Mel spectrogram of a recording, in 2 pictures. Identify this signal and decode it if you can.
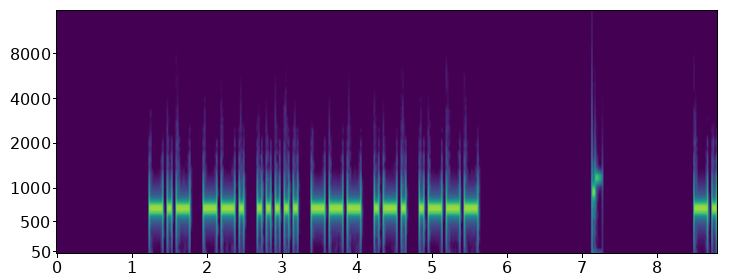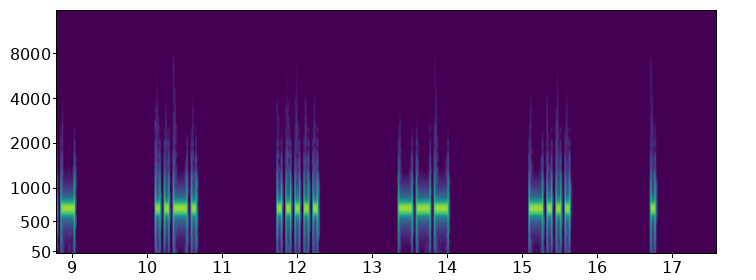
Morse code, heard as a keyed tone, about 20 wpm, spaced as for 10 wpm, 700 Hz. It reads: KG5ORJ KF5OBE
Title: USA Call Signs - 6 Characters - 6x Character Spacing - 20wpm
